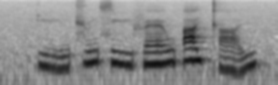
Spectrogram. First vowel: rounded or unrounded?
unrounded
